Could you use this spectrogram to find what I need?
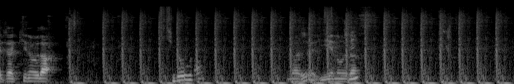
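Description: A game rifle fires in a rapid steady burst.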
